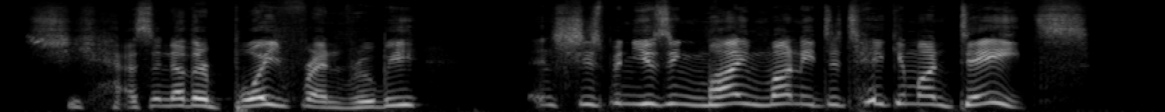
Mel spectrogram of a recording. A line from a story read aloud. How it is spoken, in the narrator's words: I cried on Ruby's shoulder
